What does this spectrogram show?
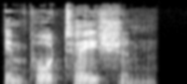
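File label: "importation", British English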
